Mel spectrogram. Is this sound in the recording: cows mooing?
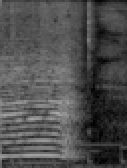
yes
